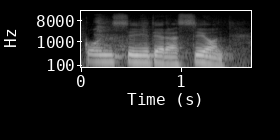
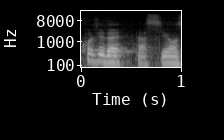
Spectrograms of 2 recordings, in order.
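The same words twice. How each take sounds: First: The unstressed syllables keep their full length. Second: The unstressed syllables are shortened and weakened. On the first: The speaker calls it right. "sino consideración" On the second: The speaker calls it wrong. "Aunque son sílabas átonas, no se reduce, no se dice consideración"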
